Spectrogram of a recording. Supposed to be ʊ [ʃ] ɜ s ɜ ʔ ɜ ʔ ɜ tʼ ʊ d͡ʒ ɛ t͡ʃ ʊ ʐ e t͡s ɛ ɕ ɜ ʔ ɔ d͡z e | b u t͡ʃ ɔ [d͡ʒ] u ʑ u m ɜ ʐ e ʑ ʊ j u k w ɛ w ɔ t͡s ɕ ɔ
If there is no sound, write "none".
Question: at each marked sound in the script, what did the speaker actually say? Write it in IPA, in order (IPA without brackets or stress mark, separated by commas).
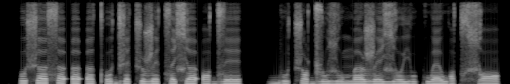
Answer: ʃ, ɖ͡ʐ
